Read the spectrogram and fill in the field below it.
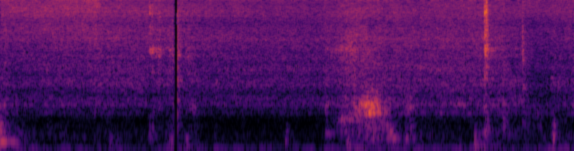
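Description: Pumpkin and egg fry in a pan under steady soft sizzling while a utensil stirs them, adding light scraping and a few faint taps close by, with no voice.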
